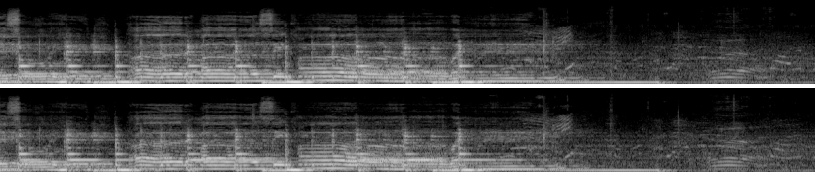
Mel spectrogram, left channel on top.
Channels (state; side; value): normal; both; correlation 0.58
